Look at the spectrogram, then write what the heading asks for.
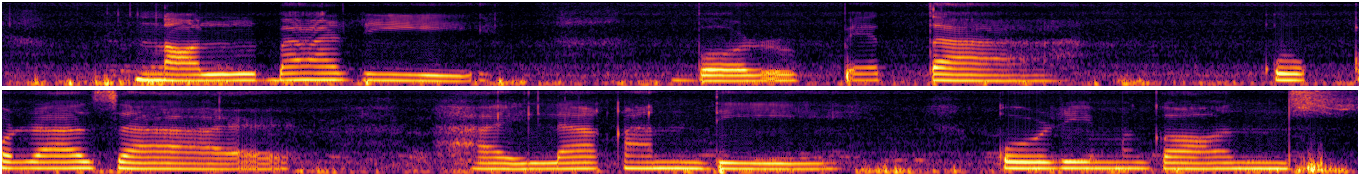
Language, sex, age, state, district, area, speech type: Assamese, female, 18-30, Assam, Nalbari, rural, spontaneous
